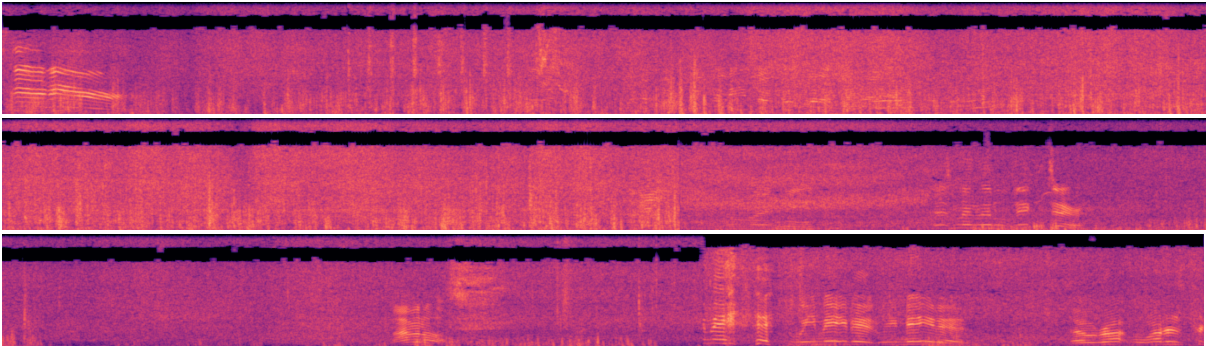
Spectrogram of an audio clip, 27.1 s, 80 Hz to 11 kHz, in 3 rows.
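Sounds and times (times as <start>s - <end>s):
hull knocking and splashing: 0.0s - 14.2s
wind buffeting microphone: 0.0s - 27.0s
outboard motor running: 1.3s - 18.0s.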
